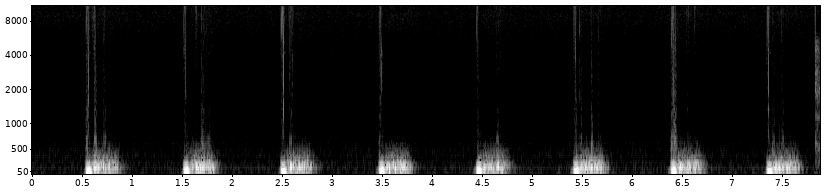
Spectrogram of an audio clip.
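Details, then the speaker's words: Aortic stenosis murmur, which radiates toward the carotids: regular heart sounds at about 62 per minute, each followed by a rough murmur filling systole. "तो जो आपका as का sound होता है वह कहां radiate करता है? कैरोटिड की तरफ करता है।"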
